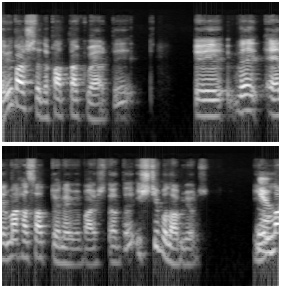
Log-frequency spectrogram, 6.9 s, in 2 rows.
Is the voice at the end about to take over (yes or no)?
no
